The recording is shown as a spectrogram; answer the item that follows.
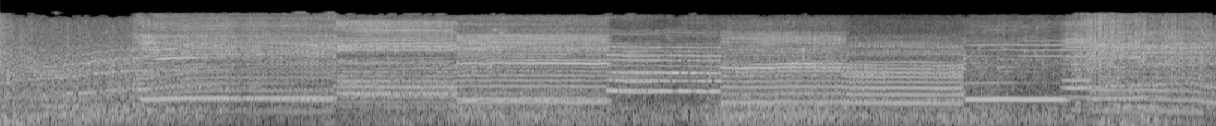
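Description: A loud series of held pitched tones that jumps to a new pitch about once a second, with a sliding rise at the start and a sliding glide near the end, over a noisy backdrop.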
